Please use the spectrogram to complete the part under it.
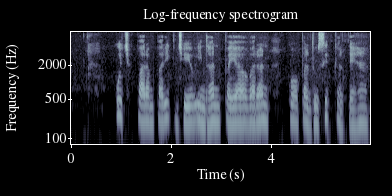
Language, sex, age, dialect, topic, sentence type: Hindi, female, 31-35, Marwari Dhudhari, agriculture, statement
